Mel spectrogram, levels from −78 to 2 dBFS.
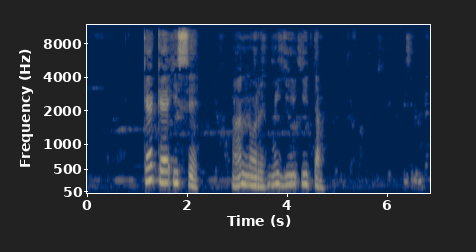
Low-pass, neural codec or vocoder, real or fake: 10.8 kHz; none; real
